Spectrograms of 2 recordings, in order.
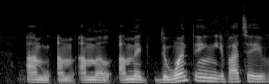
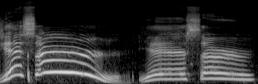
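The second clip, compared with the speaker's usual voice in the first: much higher, loud excited shout; hyped yes sir; 13 semitones higher, 6 dB louder, much slower than usual. Real, not acted. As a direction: cheer it out proudly. Hyped about shoes.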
